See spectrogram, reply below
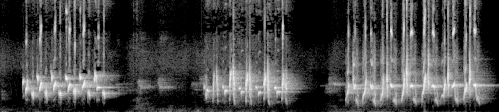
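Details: Sooty-headed bulbul delivering three long sequences of fast, rolling, repeated bubbly notes, each lasting one to two seconds with short gaps between them, against a quiet background.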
